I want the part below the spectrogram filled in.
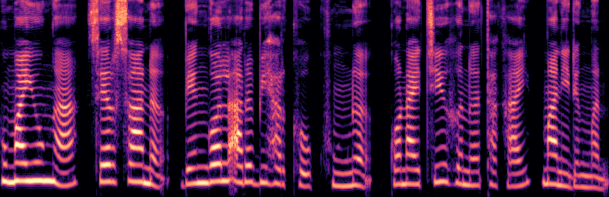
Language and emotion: Bodo, neutral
